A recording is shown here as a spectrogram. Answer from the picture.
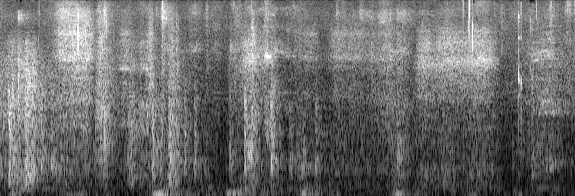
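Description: Faint, irregular scraping and light taps of a spoon scooping solid vegetable shortening out of a can into a glass measuring cup.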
